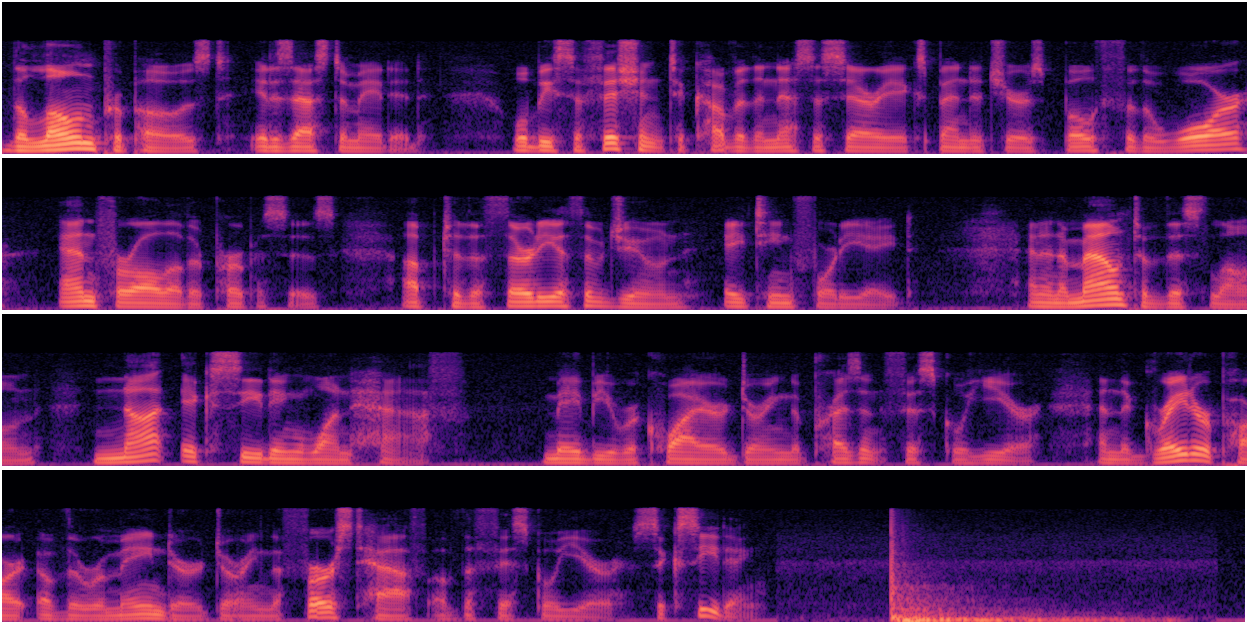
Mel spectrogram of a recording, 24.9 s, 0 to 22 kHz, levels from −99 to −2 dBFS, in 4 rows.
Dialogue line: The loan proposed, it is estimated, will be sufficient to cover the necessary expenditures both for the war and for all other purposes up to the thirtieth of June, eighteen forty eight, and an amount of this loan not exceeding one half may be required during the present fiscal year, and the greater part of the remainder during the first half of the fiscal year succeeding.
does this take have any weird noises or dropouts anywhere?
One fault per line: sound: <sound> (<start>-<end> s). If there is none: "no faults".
sound: thud (23.1-24.6 s)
